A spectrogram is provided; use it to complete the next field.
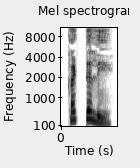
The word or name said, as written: ಕಟ್ಟೋಲೆ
